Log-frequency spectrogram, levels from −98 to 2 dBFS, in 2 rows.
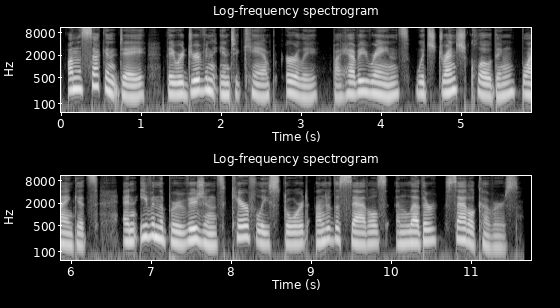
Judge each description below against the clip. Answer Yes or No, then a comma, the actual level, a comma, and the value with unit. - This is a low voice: No, medium, 185 Hz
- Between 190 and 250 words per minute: No, average, 155 wpm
